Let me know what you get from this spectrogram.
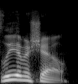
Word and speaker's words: Lea Michele: Yeah, it's Lea Michele, star of Glee.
